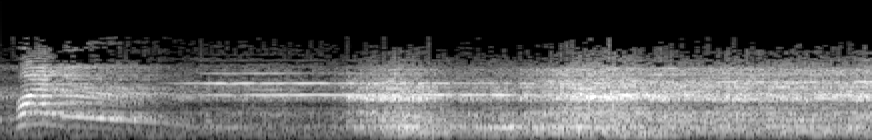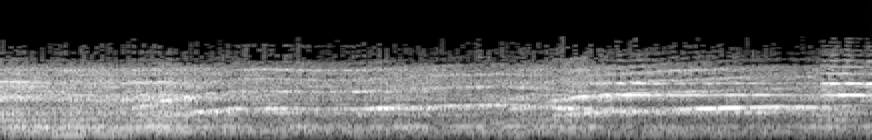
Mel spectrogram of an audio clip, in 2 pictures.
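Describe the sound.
Fire alarm bells and wailing emergency sirens sound loudly and continuously for a five-alarm fire call to all districts, overlapping with sweeping pitch rises and falls, amid a busy, noisy background with some voices mixed in.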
